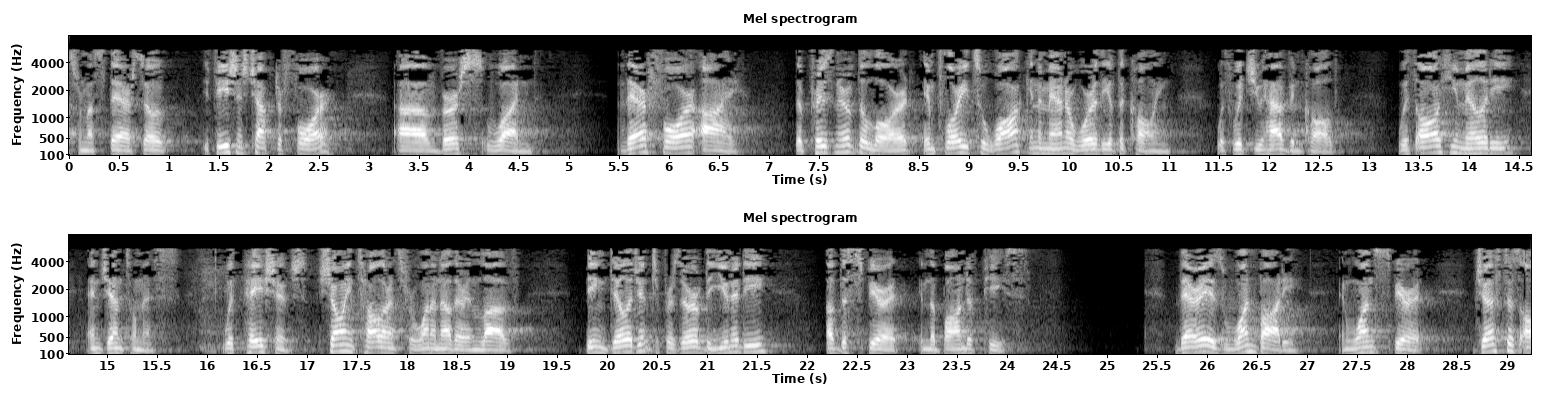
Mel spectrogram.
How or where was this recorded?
large echoing room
